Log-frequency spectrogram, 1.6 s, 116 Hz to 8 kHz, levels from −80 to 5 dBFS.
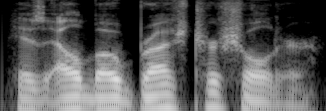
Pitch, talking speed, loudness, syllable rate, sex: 90 Hz, 185 wpm, -15 LUFS, 5.2 syllables/s, male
